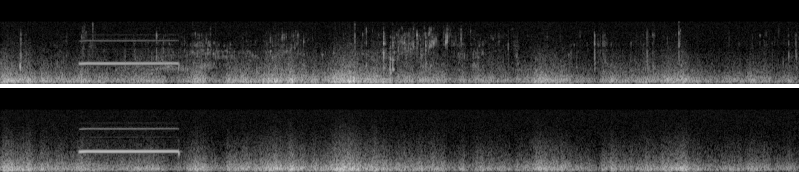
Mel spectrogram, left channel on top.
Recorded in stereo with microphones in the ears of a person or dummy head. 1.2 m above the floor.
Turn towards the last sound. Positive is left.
turn(degrees=-30)  # may be behind; listen again after turning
